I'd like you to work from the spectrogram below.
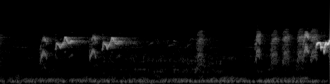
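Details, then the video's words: Sooty-headed bulbul heard as a trapping lure: two clear, slightly wavering whistled phrases, a pause, then a brief series of buzzy chatter notes ending in a sharp whistle. "kutilang super ganas dan gacor"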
